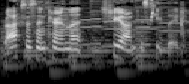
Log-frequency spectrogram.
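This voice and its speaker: A woman streaming a game live, explaining the story in a halting way as she thinks aloud. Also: on the low side, gravelly. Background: game music.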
